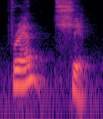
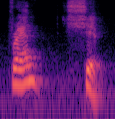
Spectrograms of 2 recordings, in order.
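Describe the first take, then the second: The two takes are said the same way.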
